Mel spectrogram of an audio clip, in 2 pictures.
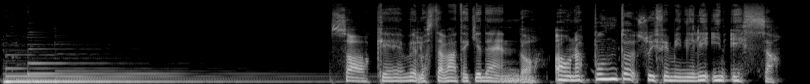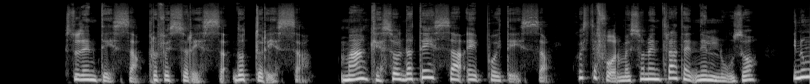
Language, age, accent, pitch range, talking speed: Italian, 30-49, native, 165-225 Hz, 105 wpm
